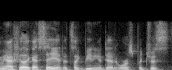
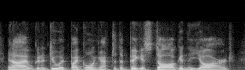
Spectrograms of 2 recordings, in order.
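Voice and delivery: fierce, full-on, dead-serious intensity. Retelling a wrestler's threat after grabbing someone by the throat: imitating Nathan Jones, intense. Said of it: "really intense".

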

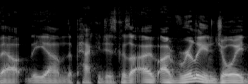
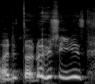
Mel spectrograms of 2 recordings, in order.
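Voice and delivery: put-on emotional, fake choked-up voice, higher. Answering another speaker who has never heard of an athlete: mock emotional. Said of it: "I'm emotional right now".

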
